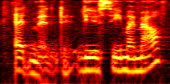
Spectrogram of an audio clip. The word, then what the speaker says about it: Edmund: And the name of the company is Edmund. Edmund. Edmund. You know, like there's a name of guy, Edward. Edward. Ed- Ed- but it's not Edward, it's Edmund. Edmund. So, don't say Ed-mund. Ed-mund. Because O doesn't have a stress. So, you wouldn't say Ed-mund, but it's more like Edmund.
